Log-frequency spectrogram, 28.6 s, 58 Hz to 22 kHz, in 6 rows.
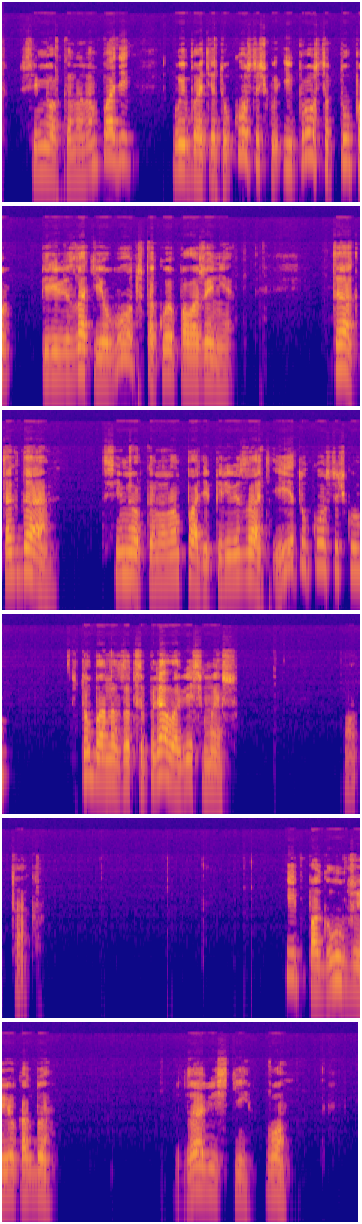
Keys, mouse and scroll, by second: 0.9 KP_7, 3.1 r, 5.8 click, 6.8 g, 8.5 middle click, 11.4 KP_7, 13.1 r, 15.4 click, 16.0-18.2 middle drag, 19.1 click, 20.6 click, 22.5 click, 23.3 middle click, 26.1-27.5 drag.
